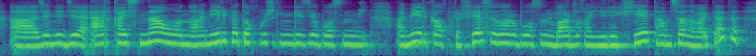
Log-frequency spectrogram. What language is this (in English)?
Kazakh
